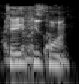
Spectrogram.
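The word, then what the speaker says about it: Ke Huy Quan: Ke-Huy Quan.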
